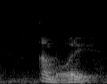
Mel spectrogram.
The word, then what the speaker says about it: amore: Infatti, Infatti, infatti pronuncia la parola amore con la O chiusa.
